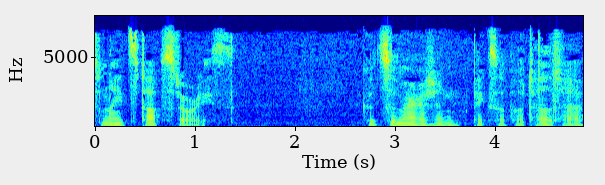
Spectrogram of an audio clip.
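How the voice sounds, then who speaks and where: A soft-spoken man with an Irish accent talks at a moderate pace in a very deep, low voice. His delivery is somewhat breathy, with fairly even intonation. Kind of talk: ASMR news reading.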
